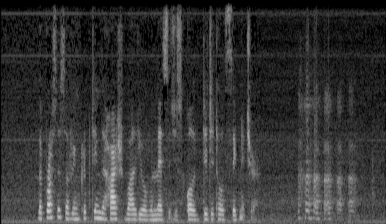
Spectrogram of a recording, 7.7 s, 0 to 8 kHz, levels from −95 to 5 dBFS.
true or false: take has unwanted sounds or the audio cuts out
true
